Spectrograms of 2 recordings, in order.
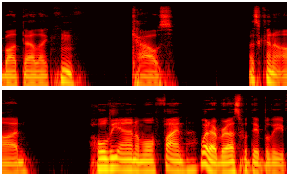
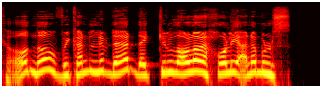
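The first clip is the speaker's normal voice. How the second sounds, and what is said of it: Poor put-on Indian accent. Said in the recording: “That was a horrible Indian accent.”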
